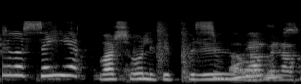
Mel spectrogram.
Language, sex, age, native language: Icelandic, female, 18-19, Icelandic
